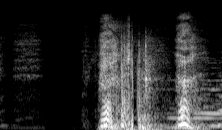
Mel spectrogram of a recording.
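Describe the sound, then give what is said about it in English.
Professor Hinkle, huffing and puffing, slams a door shut, locking two inside, with a loud, heavy thunk surrounded by breathy huffing and strained vocal noises. A soft hiss comes first, then a short pause before the slam. “Professor Hinkle, still huffing and puffing, catches up and slams the door closed, locking them both inside.”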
